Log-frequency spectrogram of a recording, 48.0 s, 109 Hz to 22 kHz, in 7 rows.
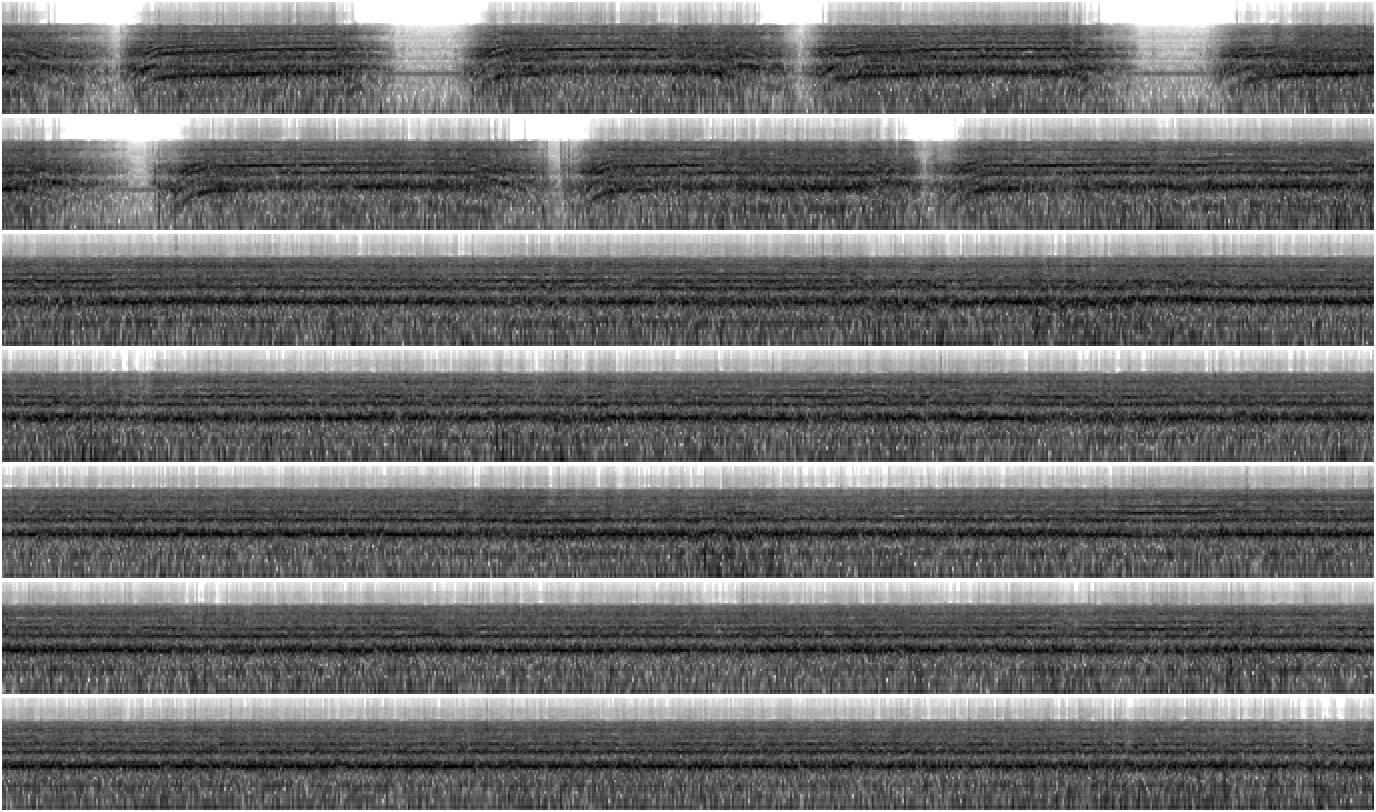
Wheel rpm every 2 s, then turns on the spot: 110, 130, 120, 110, 150, 160, 210, 230, 210, 230, 240, 230, 220, 230, 230, 230, 230, 230, 230, 230, 230, 230, 240, 230.
none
